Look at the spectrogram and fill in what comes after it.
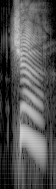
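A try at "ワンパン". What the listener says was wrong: No, they don't say the ch in it because in Japanese it's just wampa.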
